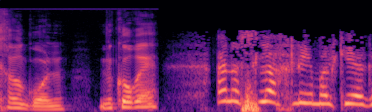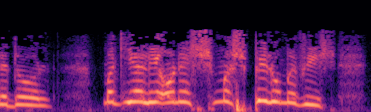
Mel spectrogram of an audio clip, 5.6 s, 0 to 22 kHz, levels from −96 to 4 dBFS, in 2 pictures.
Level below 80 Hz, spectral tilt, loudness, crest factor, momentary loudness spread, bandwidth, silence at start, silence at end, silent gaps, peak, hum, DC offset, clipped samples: -42 dBFS; -6 dB/octave; -19 LUFS; 16 dB; 10 LU; 9.2 kHz; 0 s; 0.3 s; none; -4 dBFS; none; under 0.1%; under 0.1%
